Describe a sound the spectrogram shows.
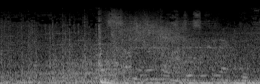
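A base structure explodes with a loud boom.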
